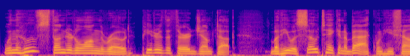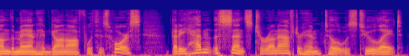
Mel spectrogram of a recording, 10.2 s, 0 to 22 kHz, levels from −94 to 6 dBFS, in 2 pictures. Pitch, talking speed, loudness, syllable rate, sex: 135 Hz, 250 wpm, -19 LUFS, 5.8 syllables/s, male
